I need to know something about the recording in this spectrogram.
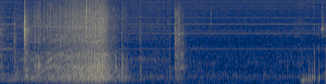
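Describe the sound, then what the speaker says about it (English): A sewing machine stitches fabric for a quilt block in one short run of about two seconds, moderately close, followed by a few faint clicks and small handling noises. "I'm just going to sew just left of that line"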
